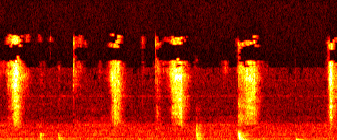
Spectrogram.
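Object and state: Kinetic sand chunk being cut and scraped.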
